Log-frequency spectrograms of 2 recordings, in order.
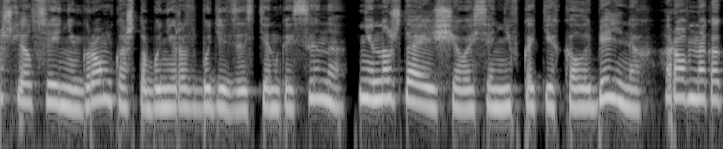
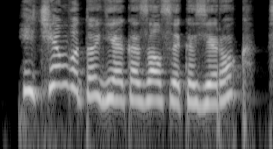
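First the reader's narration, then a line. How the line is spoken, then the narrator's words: Asked through laughter. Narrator (Russian): сквозь смех спросила Ирка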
